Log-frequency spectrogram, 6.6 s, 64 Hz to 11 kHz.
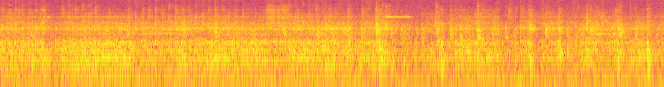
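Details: PYE 39HC shortwave broadcast receiver under repair: a loud, steady, crackling buzz covers the whole band, and the same sound appears on AM. It points to strong interference from an unknown source, possibly via the antenna wire.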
